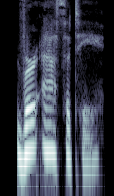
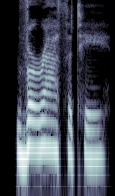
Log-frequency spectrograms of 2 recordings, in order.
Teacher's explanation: U.S. stresses as, U.K. stresses ras.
